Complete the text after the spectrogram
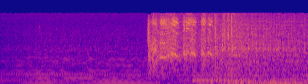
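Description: A motorbike engine runs at a low, steady idle, then abruptly bursts into a louder, rougher roar that keeps going with a throaty, uneven rumble.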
